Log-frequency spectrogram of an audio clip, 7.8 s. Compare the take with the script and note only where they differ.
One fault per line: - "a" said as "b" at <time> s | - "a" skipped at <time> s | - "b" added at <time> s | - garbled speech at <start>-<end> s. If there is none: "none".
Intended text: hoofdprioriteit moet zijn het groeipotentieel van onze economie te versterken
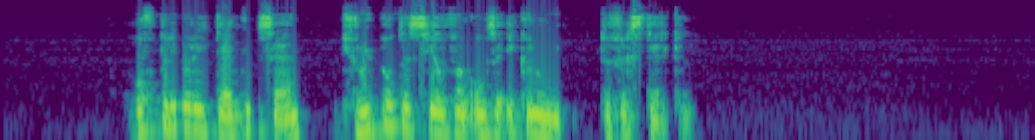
none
